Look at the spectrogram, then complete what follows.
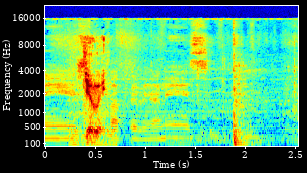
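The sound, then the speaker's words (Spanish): A short wooden thunk of a drawer sliding shut, with a softer knock earlier and a voice murmuring in the background; the drawers hold Sega Mega Drive game controllers in a video game collection. “Vale, Mega Drive, Me estresa un poco esos cajones. Qué bueno que son en cajones.”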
